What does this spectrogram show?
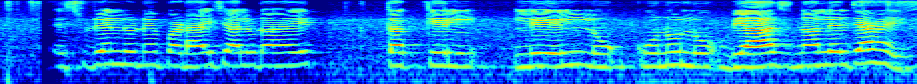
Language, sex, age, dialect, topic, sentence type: Magahi, female, 31-35, Western, banking, statement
